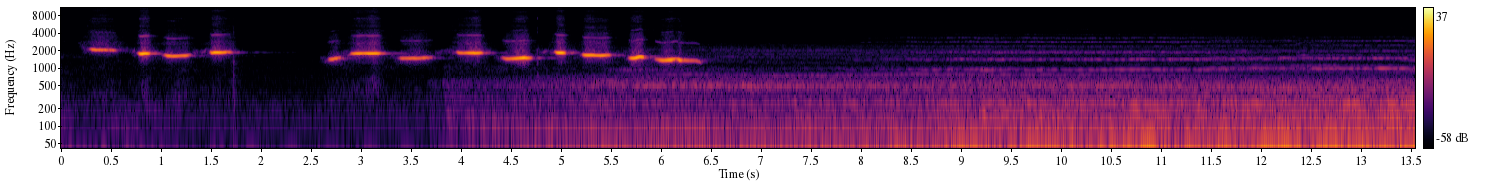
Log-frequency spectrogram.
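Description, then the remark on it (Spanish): An eerie, wavering whistle repeats in a string of short, clear notes, like a slow uneven tune, before a low, dark drone swells in beneath it and takes over. “aunque algunos dicen que hoy, a un año de todo esto, a veces en esa misma sala, puede escucharse su silbido, que le eriza la piel a quien lo escucha.”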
